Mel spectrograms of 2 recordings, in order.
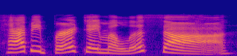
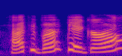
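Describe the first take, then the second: First: Said in the usual way. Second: Higher, bright greeting to a friend; cheerful birthday shout-out to a viewer; excited birthday wish. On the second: Real, not acted.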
